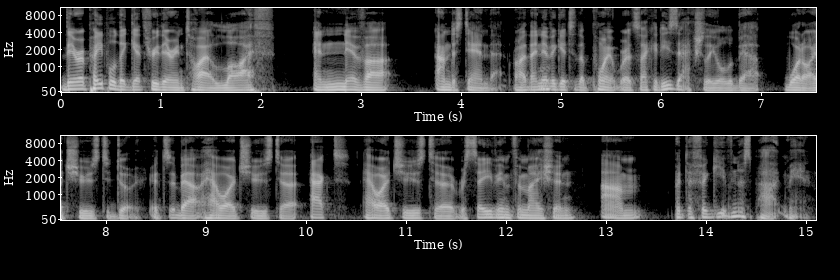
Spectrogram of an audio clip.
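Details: Adult male speaker; typical speech.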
